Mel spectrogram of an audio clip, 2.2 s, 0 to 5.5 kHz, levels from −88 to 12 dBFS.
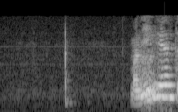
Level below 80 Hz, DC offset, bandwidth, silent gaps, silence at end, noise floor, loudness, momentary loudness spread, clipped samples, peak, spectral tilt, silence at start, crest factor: -54 dBFS; under 0.1%; 4 kHz; none; 0 s; -51 dBFS; -11 LUFS; 20 LU; under 0.1%; 0 dBFS; -10.5 dB/octave; 0.8 s; 14 dB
